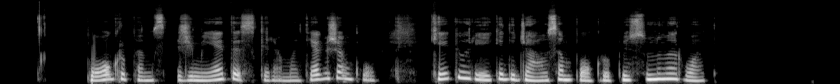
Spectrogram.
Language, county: Lithuanian, Kaunas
